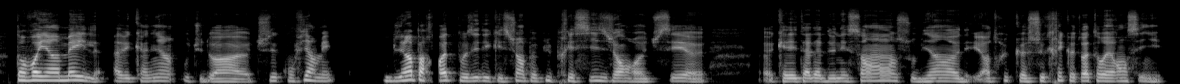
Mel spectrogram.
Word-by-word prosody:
t'envoyer 190 Hz, 0 st, +7 dB
un 185 Hz, 0 st, +5 dB
mail 185 Hz, -8 st, +3 dB
avec 145 Hz, -2 st, -4 dB
un 145 Hz, -, -3 dB
lien 160 Hz, +1 st, -4 dB
où 165 Hz, -, -11 dB
tu -, -, -11 dB
dois, 135 Hz, -2 st, +1 dB
heu, -, -, -14 dB
tu -, -, -11 dB
sais, 170 Hz, -2 st, -4 dB
confirmer. 160 Hz, +1 st, -2 dB, 0.5 s
Ou -, -, -2 dB
bien 180 Hz, +6 st, +6 dB
parfois 185 Hz, -2 st, +5 dB
te 180 Hz, -, -13 dB
poser 165 Hz, -2 st, 0 dB
des 160 Hz, -1 st, -2 dB
questions 145 Hz, +2 st, -3 dB
un -, -, 0 dB
peu 155 Hz, -2 st, -5 dB
plus 180 Hz, +4 st, -4 dB
précises 160 Hz, +2 st, -4 dB
genre, 145 Hz, -1 st, 0 dB
heu, -, -, -2 dB
tu 130 Hz, 0 st, -9 dB
sais, 150 Hz, +1 st, -1 dB
heu, -, -, -10 dB, 0.6 s
heu, -, -, -6 dB
quelle 145 Hz, -, 0 dB
est 140 Hz, -, +2 dB
ta 145 Hz, -, +3 dB
date 145 Hz, -1 st, 0 dB
de 140 Hz, -, -1 dB
naissance 85 Hz, -13 st, -1 dB
ou 140 Hz, -, -5 dB
bien, 145 Hz, +2 st, -1 dB
heu, -, -, -2 dB
des -, -, -6 dB
un -, -, -2 dB
truc, 155 Hz, +5 st, -11 dB
heu, 145 Hz, -, +1 dB
secret 160 Hz, +6 st, -3 dB
que 180 Hz, -, -5 dB
toi 165 Hz, +1 st, +3 dB
tu 165 Hz, -, -8 dB
aurais 155 Hz, -1 st, +4 dB
renseigné. 145 Hz, -2 st, -3 dB
150 Hz, 250 wpm, -23 LUFS, 140-170 Hz, 0.6 s, t'envoyer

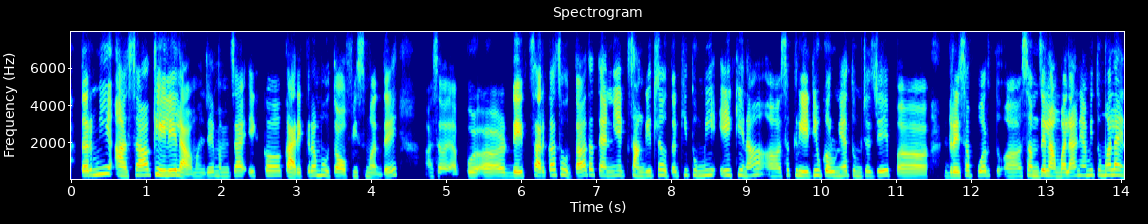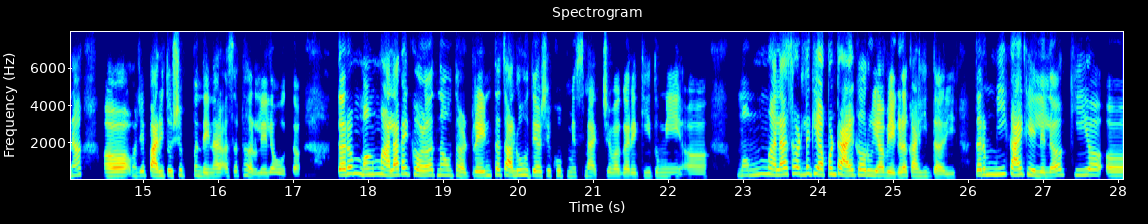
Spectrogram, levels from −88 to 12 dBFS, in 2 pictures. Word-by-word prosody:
तर 255 Hz, +1 st, +5 dB
मी 320 Hz, +5 st, -3 dB, 0.2 s
असा 270 Hz, +4 st, +1 dB
केलेला. 270 Hz, -, +4 dB
म्हणजे 215 Hz, +2 st, -11 dB
आमचा 225 Hz, +3 st, -4 dB
एक 470 Hz, -, -8 dB
अ, 255 Hz, 0 st, -1 dB
कार्यक्रम 250 Hz, +7 st, +2 dB
होता 235 Hz, -4 st, -4 dB
ऑफिसमध्ये. 200 Hz, -, -4 dB, 0.5 s
असं 220 Hz, +1 st, -9 dB
अ, 210 Hz, -, -6 dB
प -, -, -6 dB
अ, 210 Hz, -1 st, -2 dB
डेटसारखाच 230 Hz, +5 st, +2 dB
होता. 230 Hz, -4 st, 0 dB
तर -, -, -2 dB
त्यांनी 240 Hz, -1 st, 0 dB
एक 245 Hz, -2 st, -6 dB
सांगितलं 235 Hz, +4 st, -2 dB
होतं, 230 Hz, -4 st, -6 dB
की 275 Hz, -, -12 dB
तुम्ही 265 Hz, +2 st, -7 dB
एक 270 Hz, +1 st, 0 dB
आहे 280 Hz, -, -5 dB
ना 230 Hz, -2 st, -3 dB, 0.2 s
अ, 215 Hz, 0 st, -4 dB
असं 220 Hz, +6 st, -11 dB
क्रिएटिव्ह 260 Hz, +1 st, +1 dB
करून 235 Hz, -3 st, -1 dB
या. 240 Hz, +1 st, 0 dB
तुमचं 235 Hz, -2 st, -10 dB
जे 250 Hz, +1 st, -1 dB
अ, -, -, -2 dB, 0.6 s
ड्रेसअपवर 245 Hz, +3 st, 0 dB, 0.2 s
अ, 210 Hz, 0 st, -5 dB
समजेल 255 Hz, +1 st, +1 dB
आम्हाला 220 Hz, -1 st, +3 dB
आणि 245 Hz, +3 st, -1 dB
आम्ही 265 Hz, +2 st, -6 dB
तुम्हाला 280 Hz, +2 st, 0 dB
आहे 280 Hz, -, 0 dB
ना 265 Hz, +4 st, -1 dB, 0.3 s
अ, 220 Hz, -, 0 dB, 0.3 s
म्हणजे 240 Hz, +1 st, -8 dB
पारितोषिक 250 Hz, +3 st, +5 dB
पण 255 Hz, -1 st, -10 dB
देणार 210 Hz, 0 st, -2 dB
असं 240 Hz, -, -11 dB
ठरलेलं 200 Hz, -4 st, -5 dB
होतं. 200 Hz, -4 st, -9 dB, 0.5 s
तर 305 Hz, +3 st, +7 dB
मग 320 Hz, -4 st, 0 dB
मला 280 Hz, -1 st, +6 dB
काही 335 Hz, +2 st, 0 dB
कळत 275 Hz, -2 st, +1 dB
नव्हतं. 275 Hz, -5 st, -3 dB
ट्रेंड 235 Hz, +2 st, +3 dB
तर -, -, +2 dB
चालू 255 Hz, +3 st, +4 dB
होते 275 Hz, -3 st, -1 dB
असे 240 Hz, +1 st, -2 dB
खूप 255 Hz, 0 st, -8 dB
मिसमॅचचे 220 Hz, -1 st, -6 dB
वगैरे 200 Hz, 0 st, -2 dB
की 210 Hz, -, -12 dB
तुम्ही 210 Hz, 0 st, -7 dB
अ, 190 Hz, 0 st, -8 dB, 0.5 s
मग 265 Hz, +1 st, -7 dB, 0.2 s
मला 300 Hz, -2 st, +6 dB
असं 335 Hz, +2 st, -3 dB
वाटलं, 350 Hz, 0 st, +1 dB
की 355 Hz, -, -1 dB
आपण 320 Hz, +2 st, +5 dB
ट्राय 255 Hz, +1 st, +9 dB
करूया 265 Hz, -4 st, +3 dB
वेगळं 220 Hz, 0 st, +5 dB
काहीतरी. 210 Hz, -7 st, -2 dB, 0.3 s
तर 280 Hz, +2 st, +3 dB
मी 315 Hz, +1 st, -3 dB
काय 285 Hz, +2 st, +8 dB
केलेलं 235 Hz, -3 st, 0 dB, 0.2 s
की 280 Hz, +1 st, -8 dB
अ, 300 Hz, -, 0 dB, 0.2 s
अ, 230 Hz, -, -1 dB
245 Hz, 185 wpm, -23 LUFS, 220-275 Hz, 0.6 s, ट्राय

